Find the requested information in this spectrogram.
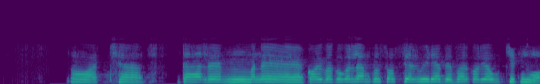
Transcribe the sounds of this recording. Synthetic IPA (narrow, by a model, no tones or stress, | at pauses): oətːʃʰa | t̪aɦalemanekɔibakoɡɔleamkososijəlmiɖijabjabɔɦaɾkɔɾijaut͡ʃit̪nɦo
